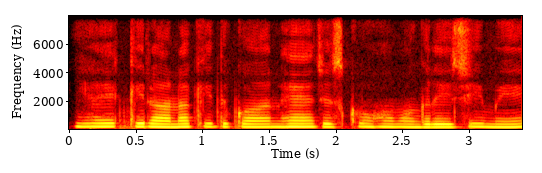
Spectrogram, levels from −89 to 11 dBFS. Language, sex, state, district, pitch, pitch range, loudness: Hindi, female, Haryana, Rohtak, 210 Hz, 205-220 Hz, -14 LUFS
